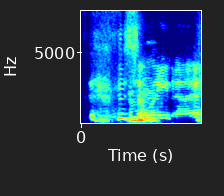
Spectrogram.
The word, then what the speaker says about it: Cheylaina: And so I remember even with my name, all my life has been, you know, mispronounced, Cheylaina.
